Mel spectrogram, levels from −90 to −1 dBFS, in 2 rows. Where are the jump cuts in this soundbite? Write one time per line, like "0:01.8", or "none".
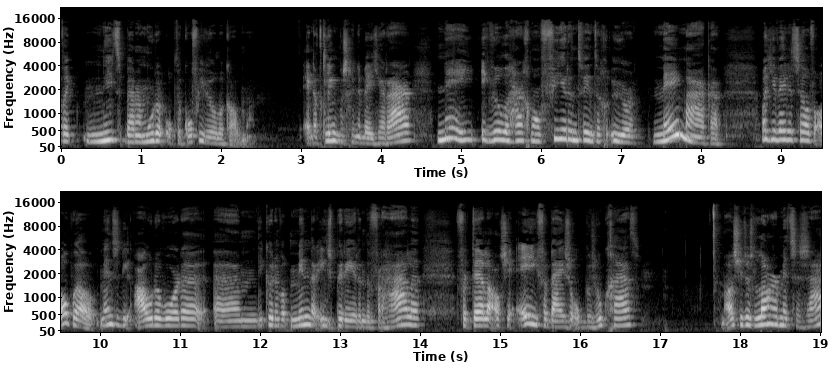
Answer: none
